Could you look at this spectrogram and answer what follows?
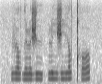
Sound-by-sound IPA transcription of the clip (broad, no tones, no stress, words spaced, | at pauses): βʏːlˠɡə ɭəʒɨ | ɭiːʒiːlˠ ǃʰɔ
